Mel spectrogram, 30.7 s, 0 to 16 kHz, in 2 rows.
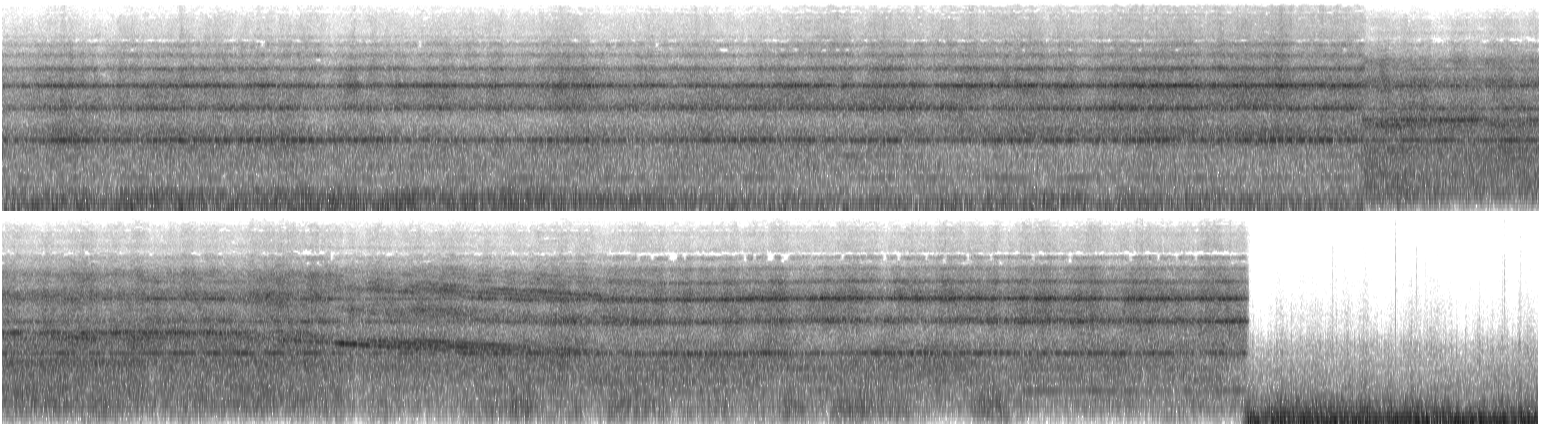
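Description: Jet engines of a B-2 Spirit stealth bomber (four GE F118 turbofans) running at taxi power: a steady high whine over a rush of exhaust, with the low rush dropping out at a cut about halfway through and a short falling tone a little later. A few seconds before the end it switches abruptly to a louder, deep roar as the bomber goes to full power for takeoff.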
